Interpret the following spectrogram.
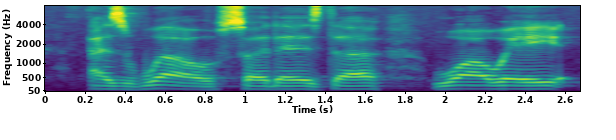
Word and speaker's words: Huawei: yeah Huawei came out that's how you say it by the way Huawei H UA we I I heard loads of people call it haawi they got uh the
